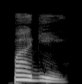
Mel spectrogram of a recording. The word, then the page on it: pagi: Indonesian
